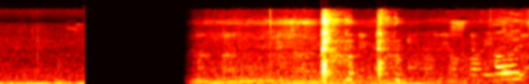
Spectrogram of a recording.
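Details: A student gives an acted cough in a scripted English dialogue, playing a character who has had a cough for less than a week and has seen a doctor.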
